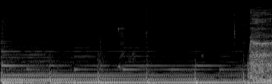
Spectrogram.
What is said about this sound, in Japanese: お水失礼します。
